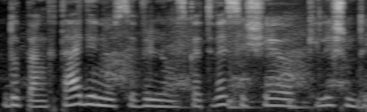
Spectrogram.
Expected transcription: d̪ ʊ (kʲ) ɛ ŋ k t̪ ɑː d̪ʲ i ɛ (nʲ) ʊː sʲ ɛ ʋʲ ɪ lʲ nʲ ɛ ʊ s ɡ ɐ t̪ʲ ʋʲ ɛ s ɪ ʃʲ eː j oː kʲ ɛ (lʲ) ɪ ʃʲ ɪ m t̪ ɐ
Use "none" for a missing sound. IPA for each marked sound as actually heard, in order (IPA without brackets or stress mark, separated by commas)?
pʲ, nʲ, lʲ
